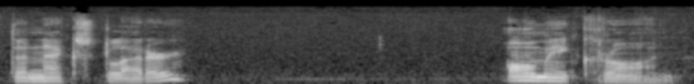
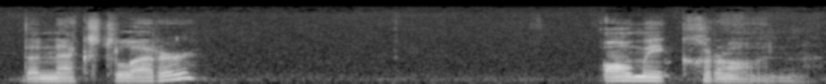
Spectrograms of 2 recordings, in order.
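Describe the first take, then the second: No difference in how they are said.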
